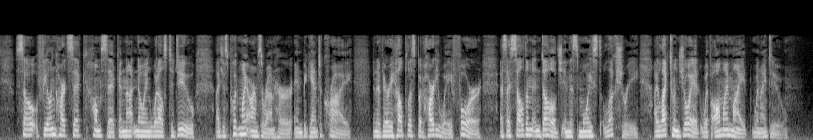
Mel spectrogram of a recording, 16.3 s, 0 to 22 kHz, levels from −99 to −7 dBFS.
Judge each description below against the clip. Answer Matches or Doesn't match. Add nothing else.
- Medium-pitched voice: Doesn't match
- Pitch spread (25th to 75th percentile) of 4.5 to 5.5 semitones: Doesn't match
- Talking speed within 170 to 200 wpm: Matches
